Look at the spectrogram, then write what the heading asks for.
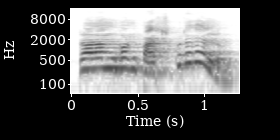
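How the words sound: It sounds sarcastic and mocking. The passing is mocked as undeserved. "এখানে কিন্তু তির্যক।"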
